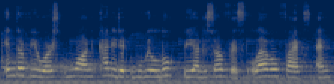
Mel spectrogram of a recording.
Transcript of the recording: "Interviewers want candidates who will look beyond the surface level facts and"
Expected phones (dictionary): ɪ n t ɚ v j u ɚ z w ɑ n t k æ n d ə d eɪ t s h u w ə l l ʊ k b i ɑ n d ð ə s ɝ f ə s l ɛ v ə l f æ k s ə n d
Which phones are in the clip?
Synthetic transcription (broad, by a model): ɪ n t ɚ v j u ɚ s w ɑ n k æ n d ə d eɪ t h u w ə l l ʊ k b i ɑ n d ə s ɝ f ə s l ɛ v ə l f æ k s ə n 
